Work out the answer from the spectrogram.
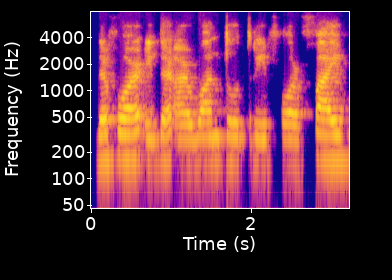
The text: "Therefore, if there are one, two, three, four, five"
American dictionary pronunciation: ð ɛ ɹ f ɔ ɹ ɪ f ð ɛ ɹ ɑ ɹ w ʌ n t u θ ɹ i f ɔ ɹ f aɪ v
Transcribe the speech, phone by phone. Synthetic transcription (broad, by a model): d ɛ ɹ f ɔ ɹ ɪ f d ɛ ɹ ɑ ɹ w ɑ n t u t ɹ i f ɔ ɹ f aɪ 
